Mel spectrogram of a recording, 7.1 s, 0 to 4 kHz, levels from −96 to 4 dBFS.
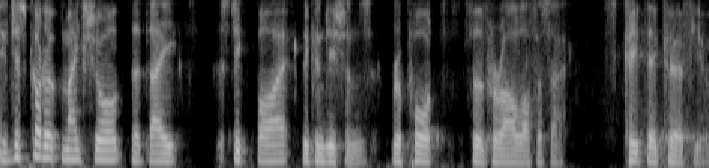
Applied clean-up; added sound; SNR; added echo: neural mask model Resemble Enhance denoiser.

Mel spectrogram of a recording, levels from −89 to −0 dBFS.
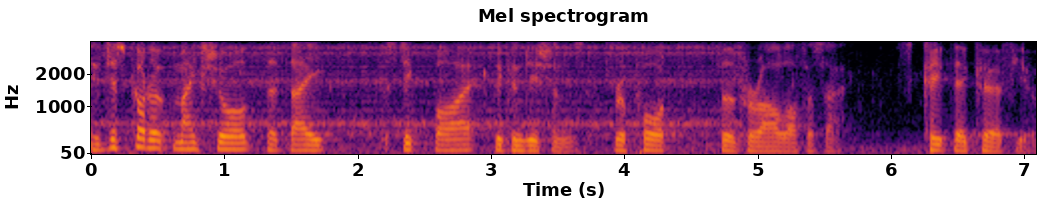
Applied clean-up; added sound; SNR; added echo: none; Water tap, faucet; 16 dB; none.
